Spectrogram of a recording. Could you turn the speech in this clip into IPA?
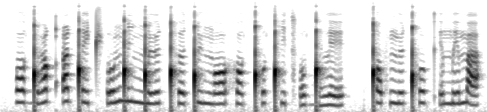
ɔ ɡ͡ǃ œ qʼ i ǃ e t͡ʃʼ o ŋ͡ǃ i ŋ͡ǃ ø ǃʰ ə ǃ y ŋ ɔ x ɔ ǃʰ o ǃʰ i t͡sʼ o ɡ͡ǃ ə l e | ǃ ɔ f ŋ ø ǃʰ o kʼ e m e m a

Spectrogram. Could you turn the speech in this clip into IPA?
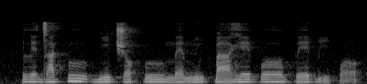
l ɪ˨ d a˨ k͡p uː˦˨ ɡ͡b ĩ˨ t͡ʃ ɔ˨ k͡p uː˨ m ɛ˨ m ĩ˨ k͡p a˨ ɣ e˦ p oː˦ p e˨˦ ɓ i˨ p ɔ˨

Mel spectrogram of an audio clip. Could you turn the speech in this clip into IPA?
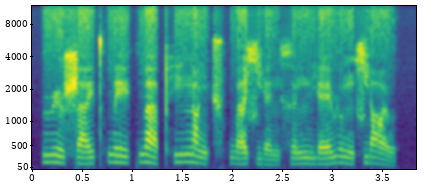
ɻ ɻ̩˥˩ ʂ a˧˥ ɪ̯ t̪ʰ w e˥˧ ɪ̯ k w ä˥˩ pʰ i˥ ŋ ɑ˥˩ ŋ ʈ͡ʂʰ w ä˧˥ ɕ j ɛ˨˩ n x ə˧˥ n n̪ j ɛ˧˥ ɻ ʊ˥˧ ŋ ɕ j ɑ˥˩ ʊ̯

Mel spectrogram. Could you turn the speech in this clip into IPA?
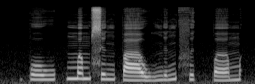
p o˧ w | m ɐ˥ m s ɪ˧ ŋ p aː˨˩ w ŋ ɪ˨˥ ŋ f ɪ˨˥ k̚ p ɐ˨˥ m

